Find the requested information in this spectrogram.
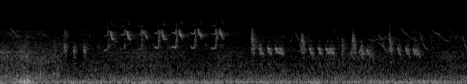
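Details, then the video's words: Chilean Mockingbird singing in the Panul forest at the foot of Santiago, Chile, in July (winter): a quick run of repeated bright chirping notes, then lower, varied phrases over a steady low rumble of background noise. "Le chant du moqueur polyglotte du Chili (Mimus thenca)."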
